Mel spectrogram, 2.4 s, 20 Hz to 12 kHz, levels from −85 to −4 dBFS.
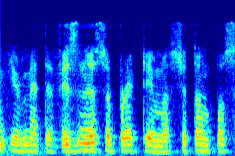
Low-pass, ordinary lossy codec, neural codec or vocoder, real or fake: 7.2 kHz; Opus, 64 kbps; codec, 16 kHz, 0.4 kbps, LongCat-Audio-Codec; fake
